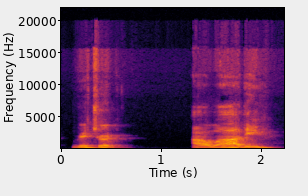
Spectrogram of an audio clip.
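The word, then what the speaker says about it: Richard Ayoade: he said the name wrong. It's Richard Awadi.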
